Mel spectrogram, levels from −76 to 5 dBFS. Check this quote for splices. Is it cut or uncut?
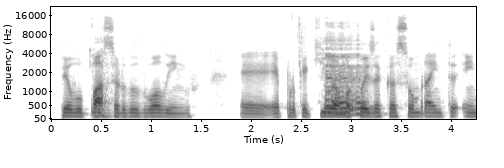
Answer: uncut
